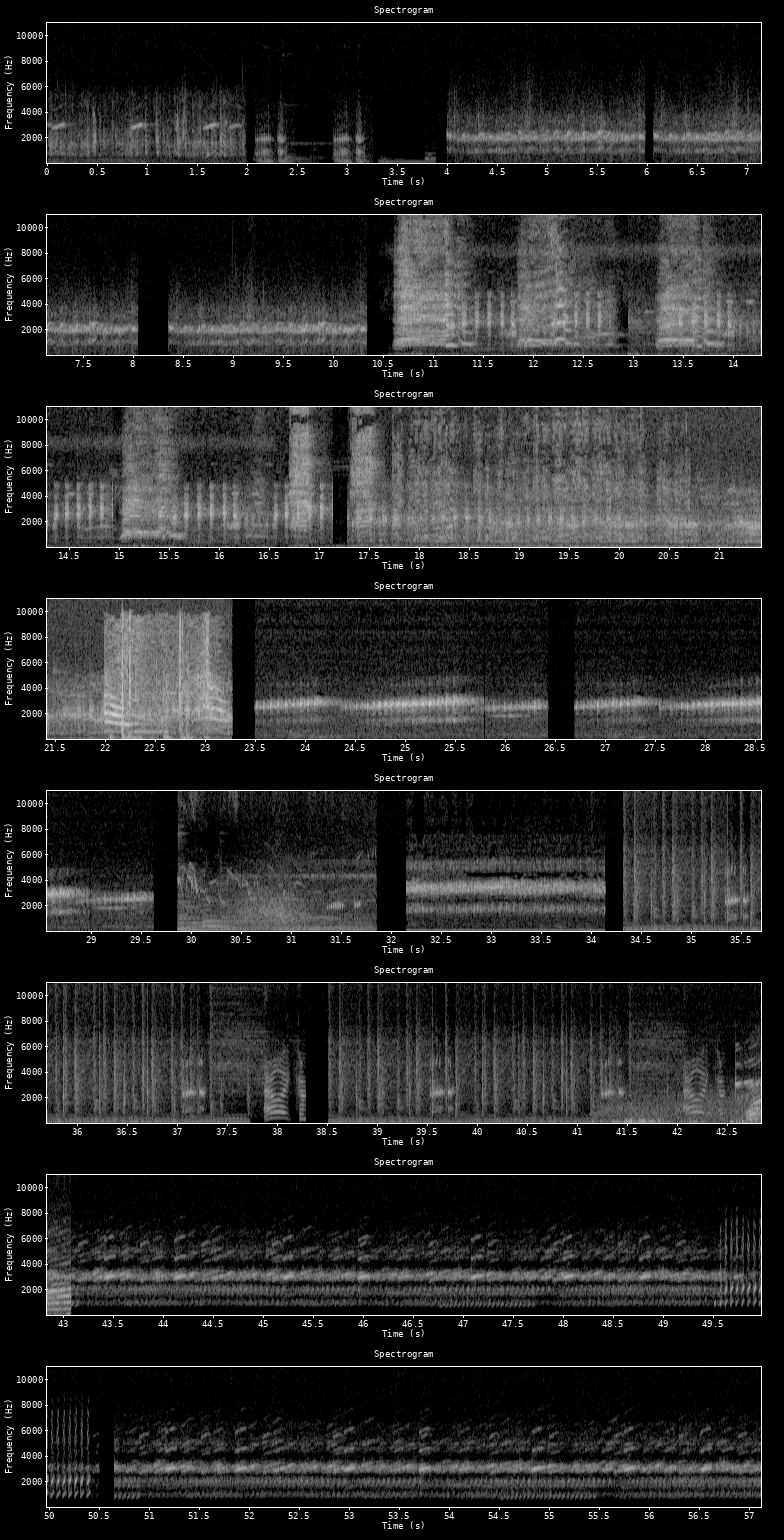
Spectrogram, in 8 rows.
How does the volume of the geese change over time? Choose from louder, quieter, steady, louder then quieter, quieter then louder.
quieter.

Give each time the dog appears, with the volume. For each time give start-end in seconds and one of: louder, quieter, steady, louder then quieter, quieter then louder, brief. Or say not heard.
not heard.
